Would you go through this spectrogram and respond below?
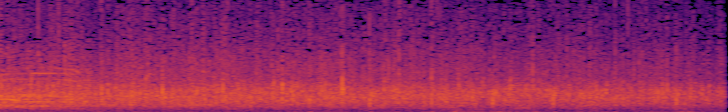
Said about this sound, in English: Somebody ought to clap their hands and praise him.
